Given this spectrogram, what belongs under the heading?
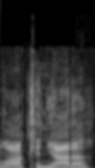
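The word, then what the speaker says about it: La Cañada: Chino Hills is not too far away and La Kinyatta, that's how you pronounce that correctly, is up against the foothills um off the 210 up here in Southern California.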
